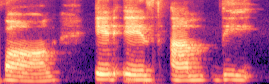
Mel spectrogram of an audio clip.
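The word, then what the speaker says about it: bhang: what bangology what bang means and it's actually pronounced bong it is um the it's a drink that's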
